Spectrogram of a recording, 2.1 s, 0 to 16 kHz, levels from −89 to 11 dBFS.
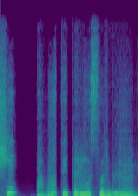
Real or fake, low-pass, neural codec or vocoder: fake; 14.4 kHz; codec, 44.1 kHz, 0.9 kbps, DAC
